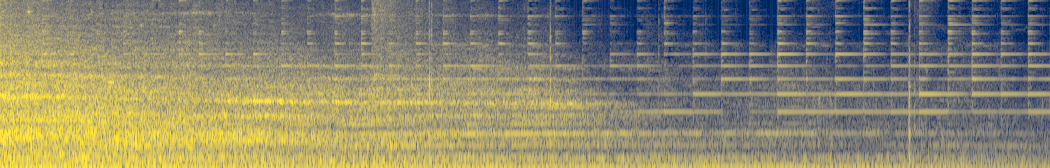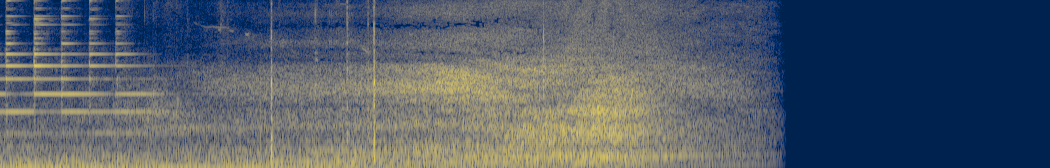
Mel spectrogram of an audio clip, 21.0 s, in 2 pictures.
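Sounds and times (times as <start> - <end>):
bell ringing: 0.0 - 16.2
passenger train rumbling: 0.0 - 18.3
vehicle tyre noise: 0.0 - 18.4.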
